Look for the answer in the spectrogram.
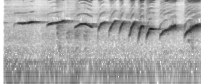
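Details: White-rumped shama singing a many-voiced song: a long clear whistle, then a quickening string of slurred, rising-then-falling whistled notes, about six per second by the end.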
